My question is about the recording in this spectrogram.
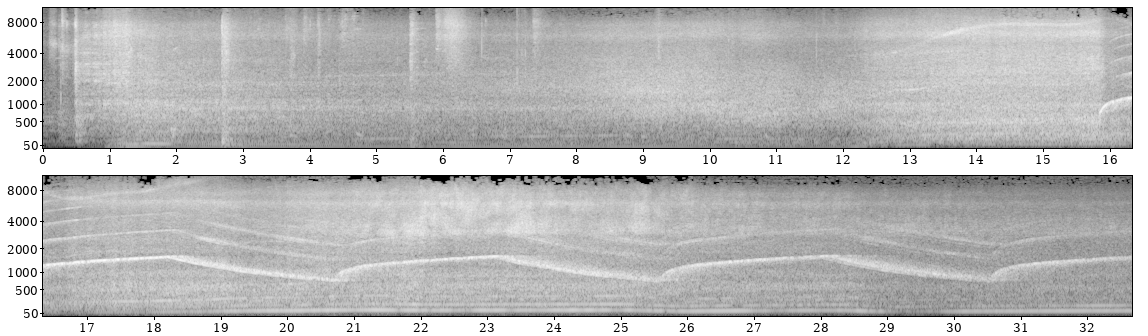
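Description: Fire engine's diesel engine running and pulling away, then its siren coming on about halfway through: each wail winds up quickly and slides slowly back down, repeating about every four to five seconds.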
